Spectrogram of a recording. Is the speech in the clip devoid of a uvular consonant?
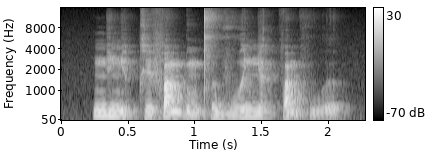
yes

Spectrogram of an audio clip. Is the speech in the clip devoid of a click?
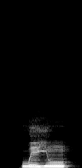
yes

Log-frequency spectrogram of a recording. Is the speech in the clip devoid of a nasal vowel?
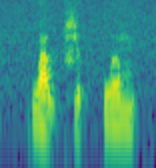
yes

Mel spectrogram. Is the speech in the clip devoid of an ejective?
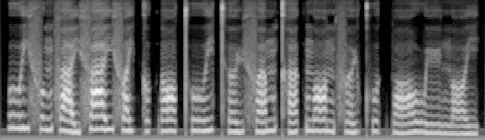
yes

